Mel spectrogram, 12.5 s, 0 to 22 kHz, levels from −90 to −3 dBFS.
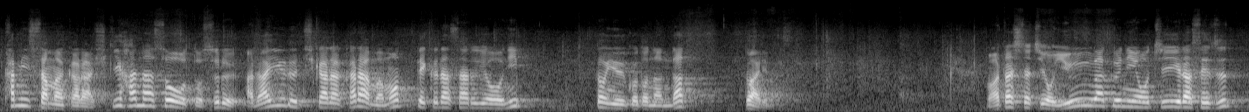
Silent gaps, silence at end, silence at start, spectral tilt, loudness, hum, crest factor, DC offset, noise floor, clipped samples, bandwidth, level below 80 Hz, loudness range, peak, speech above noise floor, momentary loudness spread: none; 0 s; 0.05 s; -5 dB/octave; -21 LUFS; none; 20 dB; under 0.1%; -51 dBFS; under 0.1%; 11 kHz; -66 dBFS; 6 LU; -2 dBFS; 30 dB; 9 LU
